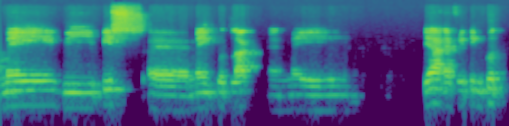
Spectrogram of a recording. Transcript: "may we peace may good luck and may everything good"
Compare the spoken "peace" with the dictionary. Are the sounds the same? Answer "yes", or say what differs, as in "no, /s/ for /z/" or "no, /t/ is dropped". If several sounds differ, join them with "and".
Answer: no, /b/ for /p/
